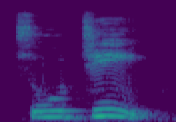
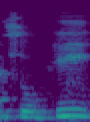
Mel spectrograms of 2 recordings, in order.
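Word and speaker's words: Suu Kyi: ऑन्ग सैन सूची। की को ची बोलते हैं फ्रेंड्स, प्रोनाउंस की को ची किया जाता है। ऑन्ग सैन सूकी की जगह सूची, राइट।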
